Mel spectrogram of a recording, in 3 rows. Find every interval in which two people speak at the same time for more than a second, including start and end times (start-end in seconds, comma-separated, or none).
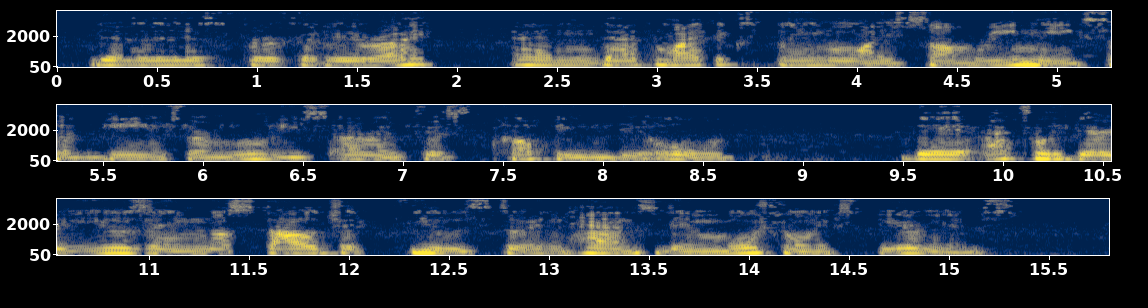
none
